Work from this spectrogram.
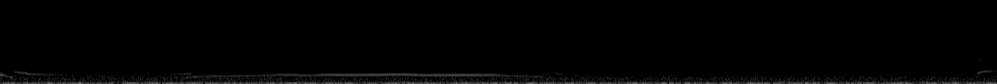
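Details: Iberian wolf howling in Galicia, Spain; howls keep the pack together physically. A short falling note leads into one long, smooth, faint howl held at a steady pitch for about four seconds. A brief rising note closes the clip over a constant low rumble.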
